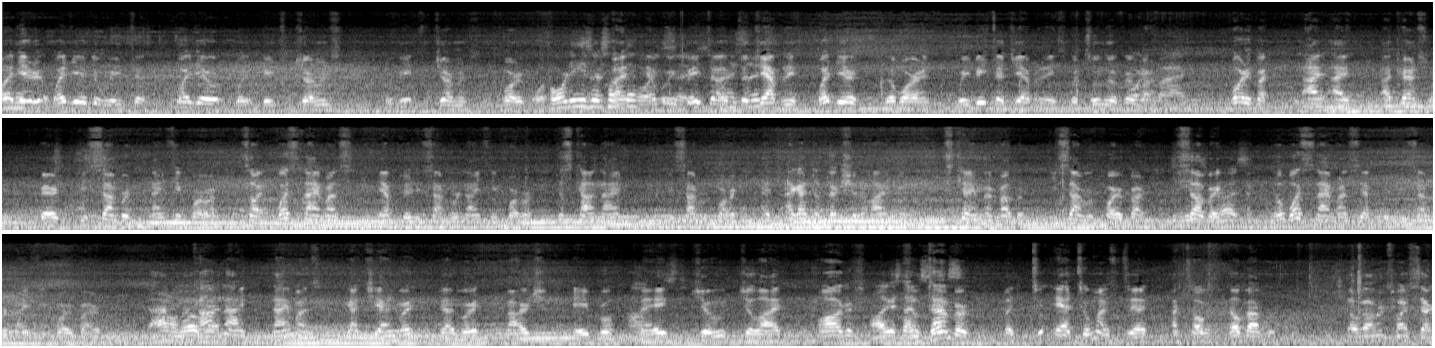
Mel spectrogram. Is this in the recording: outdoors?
yes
